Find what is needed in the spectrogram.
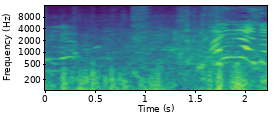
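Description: Sea water sloshing and splashing against a phone held at the surface as a wave rolls through. A child's voice rings out loudly near the end.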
